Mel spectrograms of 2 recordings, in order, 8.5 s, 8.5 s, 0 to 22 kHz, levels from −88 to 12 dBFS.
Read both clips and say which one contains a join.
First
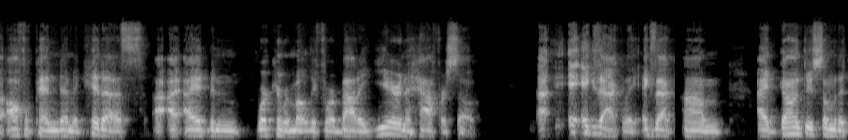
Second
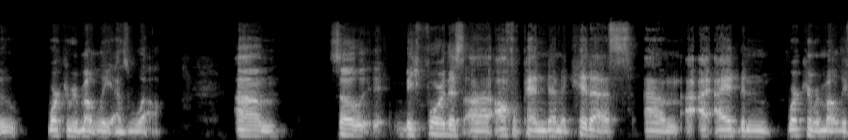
first; 3 cuts; at 1.5 s, 5.3 s, 6.7 s

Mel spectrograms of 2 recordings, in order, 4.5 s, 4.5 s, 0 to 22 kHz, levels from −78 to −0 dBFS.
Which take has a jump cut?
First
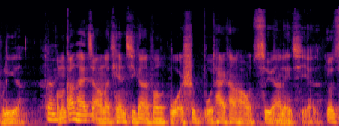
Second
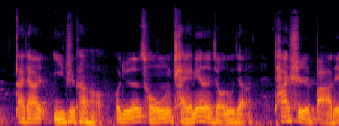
first; 1 cut; at 2.3 s

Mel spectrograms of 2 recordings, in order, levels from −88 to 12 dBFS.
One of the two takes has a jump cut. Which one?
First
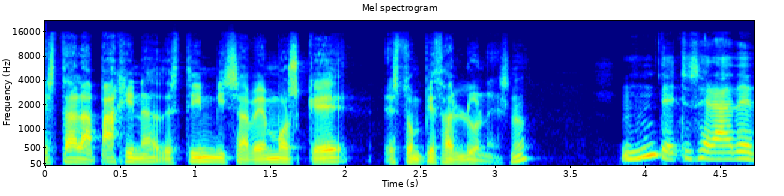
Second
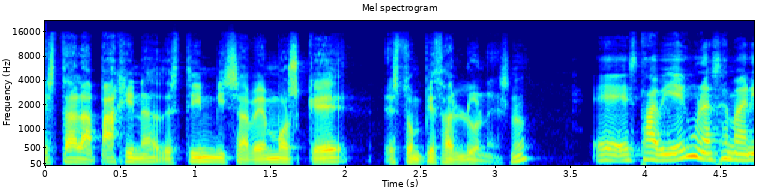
second; 1 cut; at 3.5 s

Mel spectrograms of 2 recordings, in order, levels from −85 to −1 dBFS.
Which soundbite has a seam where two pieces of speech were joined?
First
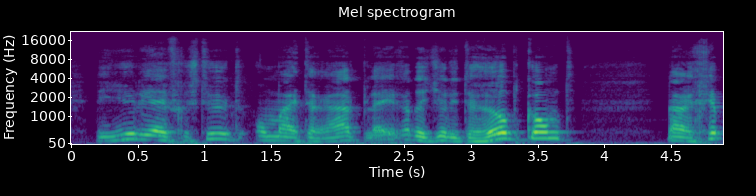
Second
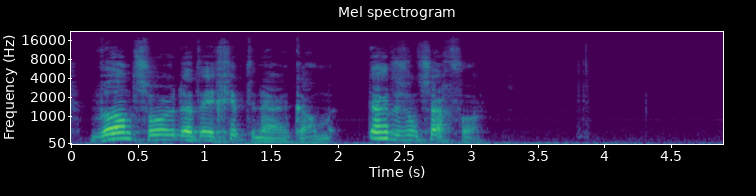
first; 1 cut; at 2.6 s

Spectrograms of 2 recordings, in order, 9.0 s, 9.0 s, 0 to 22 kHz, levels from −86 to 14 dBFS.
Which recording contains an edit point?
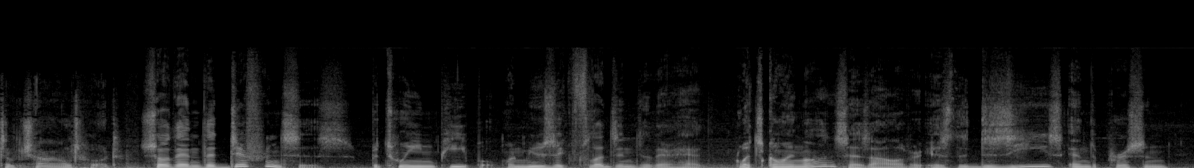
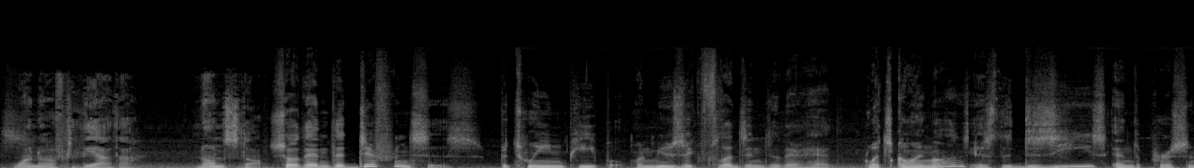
second; 2 cuts; at 2.0 s, 7.3 s

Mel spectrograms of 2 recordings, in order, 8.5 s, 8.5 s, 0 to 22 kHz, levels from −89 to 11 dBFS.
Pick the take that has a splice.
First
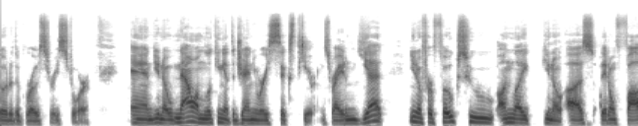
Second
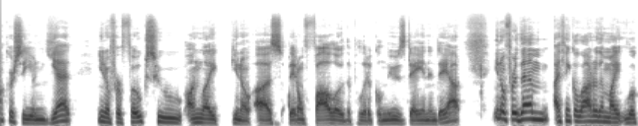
first; 1 cut; at 4.6 s

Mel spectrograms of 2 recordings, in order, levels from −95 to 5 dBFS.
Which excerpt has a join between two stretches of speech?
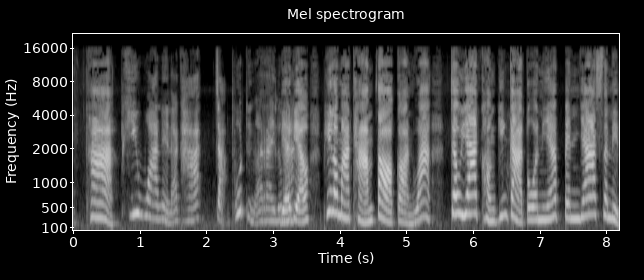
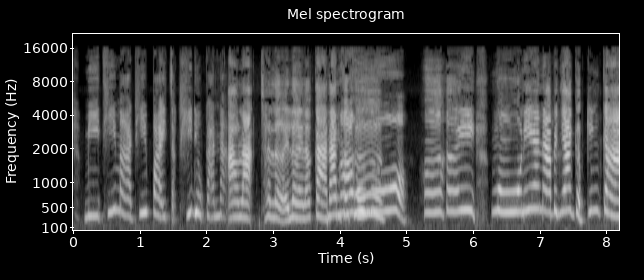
second; 1 cut; at 3.8 s

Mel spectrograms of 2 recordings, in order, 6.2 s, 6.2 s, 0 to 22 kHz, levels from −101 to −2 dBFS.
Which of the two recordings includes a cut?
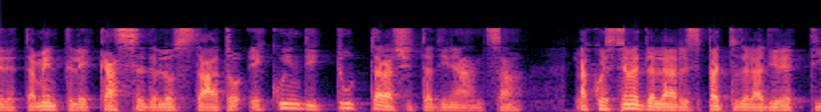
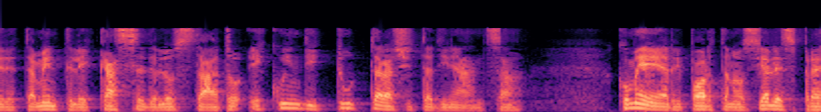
first; 1 cut; at 4.2 s

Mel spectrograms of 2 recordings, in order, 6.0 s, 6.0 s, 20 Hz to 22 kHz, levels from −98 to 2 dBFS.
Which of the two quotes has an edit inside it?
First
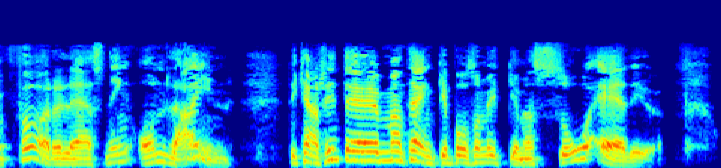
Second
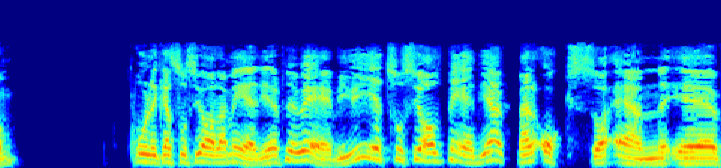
second; 2 cuts; at 2.4 s, 4.2 s

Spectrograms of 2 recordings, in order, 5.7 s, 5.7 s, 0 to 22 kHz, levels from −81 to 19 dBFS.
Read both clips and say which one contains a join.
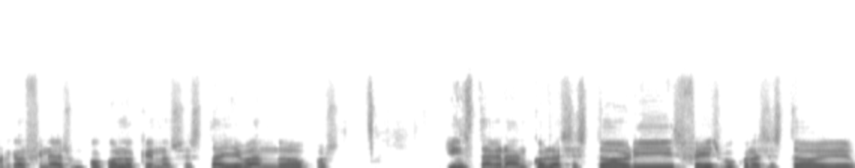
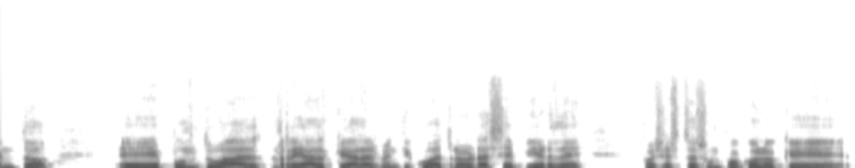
second; 1 cut; at 2.2 s

